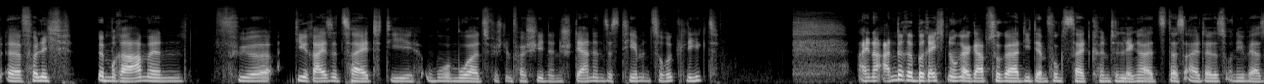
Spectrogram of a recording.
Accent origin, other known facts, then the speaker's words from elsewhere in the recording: Berlin, Germany; Nein, ich komme aus Berlin, ich sage dazu, Eierkuchen.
